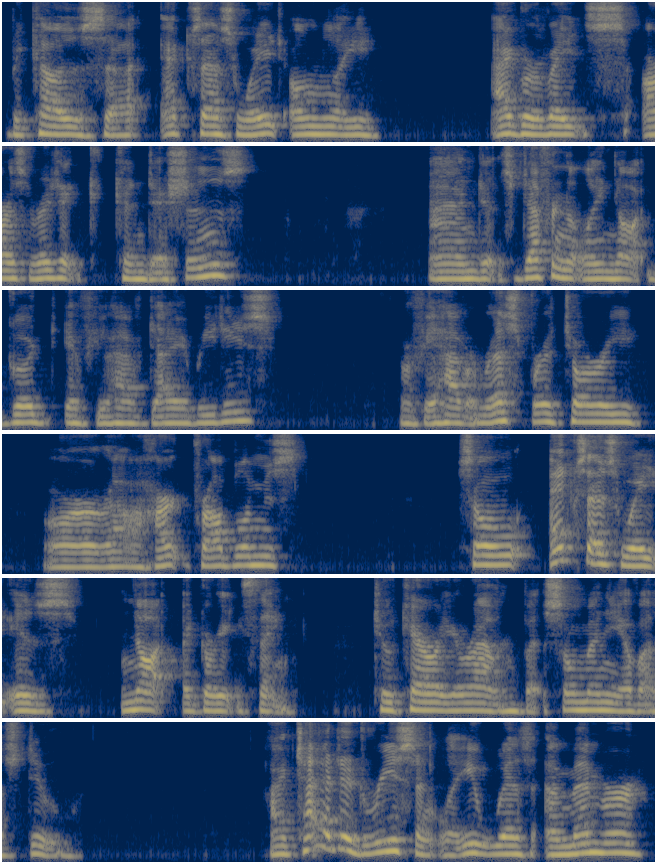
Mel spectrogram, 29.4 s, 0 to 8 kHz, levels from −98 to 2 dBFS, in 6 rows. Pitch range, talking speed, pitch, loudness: 155-185 Hz, 100 wpm, 170 Hz, -31 LUFS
